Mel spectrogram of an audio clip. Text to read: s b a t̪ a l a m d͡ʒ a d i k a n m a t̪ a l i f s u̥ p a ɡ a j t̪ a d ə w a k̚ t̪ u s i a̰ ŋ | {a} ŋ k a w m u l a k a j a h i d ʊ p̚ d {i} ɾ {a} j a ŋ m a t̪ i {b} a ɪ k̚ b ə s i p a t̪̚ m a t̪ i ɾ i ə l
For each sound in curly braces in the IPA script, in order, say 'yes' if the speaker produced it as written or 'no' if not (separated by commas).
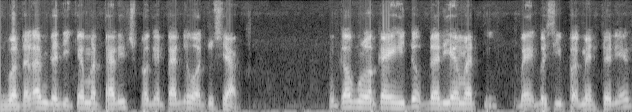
no, no, no, yes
